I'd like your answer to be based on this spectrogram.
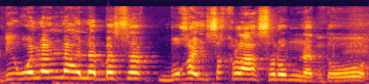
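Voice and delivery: a hint of a fed-up teacher threatening students; lightly acted irritated teacher. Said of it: "kung binadrip nyo ako".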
